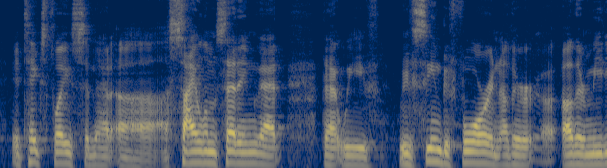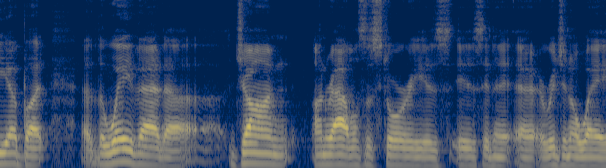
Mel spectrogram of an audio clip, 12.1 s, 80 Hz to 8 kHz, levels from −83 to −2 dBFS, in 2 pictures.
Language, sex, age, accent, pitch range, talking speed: English, male, 40-59, American, 110-140 Hz, 175 wpm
